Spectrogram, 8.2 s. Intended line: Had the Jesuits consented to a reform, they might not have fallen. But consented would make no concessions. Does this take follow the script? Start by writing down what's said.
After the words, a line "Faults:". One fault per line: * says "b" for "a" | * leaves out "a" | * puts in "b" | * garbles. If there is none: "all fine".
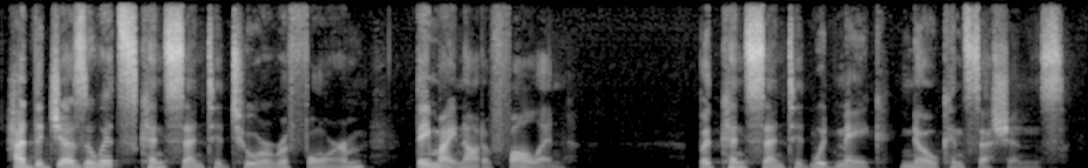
Had the Jesuits consented to a reform, they might not have fallen. But consented would make no concessions.
Faults:
all fine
